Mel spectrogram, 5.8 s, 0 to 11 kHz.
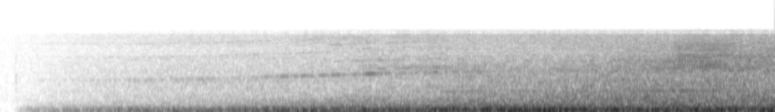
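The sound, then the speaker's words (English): Jet airliner engines spooling up for takeoff, a roar that swells steadily from silence into a loud, dense rumble, with a faint thin whine riding above it. “Eastern 21, I see you have both sides started, and you're cleared for takeoff.”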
